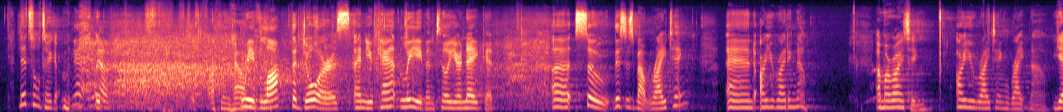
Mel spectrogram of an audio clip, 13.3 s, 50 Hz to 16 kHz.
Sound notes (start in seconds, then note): 1.0 attendees laughs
